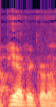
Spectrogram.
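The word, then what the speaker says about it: Piedigrotta: And we're here at La Piedra Grotta. Did I say it right? La Piedra Grotta.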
